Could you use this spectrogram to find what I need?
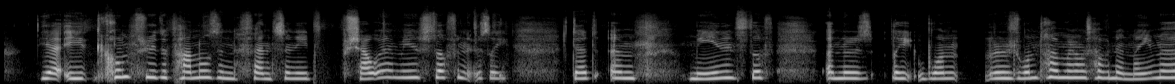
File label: Shouting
